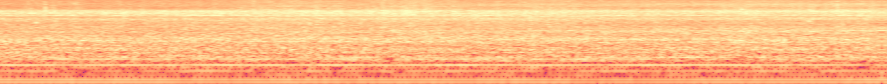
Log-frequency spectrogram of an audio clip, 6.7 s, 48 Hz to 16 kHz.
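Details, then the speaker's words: 2009 Sea-Doo Speedster 150 after intercooler, oil and filter replacement, during boil-out procedure, engine at 171° with zero faults: steady even low drone, no misses, knocks or surging; normal running at operating temperature. "We're at 171° for the engine and still zero faults. So, we're just going to keep on monitoring it."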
